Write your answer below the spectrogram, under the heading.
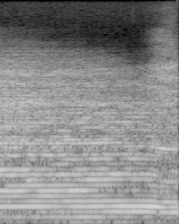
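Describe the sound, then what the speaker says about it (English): Electric guitar with heavy distortion, its open low E string bent behind the nut so the pitch droops and wavers in one sustained, loud, eerie note, as at the opening of a song. "That's how you get that weird guitar sound at the start of the song."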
